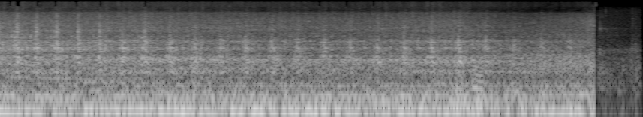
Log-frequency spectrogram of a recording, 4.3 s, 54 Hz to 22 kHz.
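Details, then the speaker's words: 2013 Kia Sportage, AWD, about 120–125k km, engine revved warm: sharp metallic knock that rises with revs and stops at shutoff; light knock began around 100k km, now loud cold and hot; piston knock from scored cylinders. "где-то на пробеге 100 тысяч автомобиль Застучал начал легкий постукам Да сейчас стучит конкретно так прямо солидно"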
